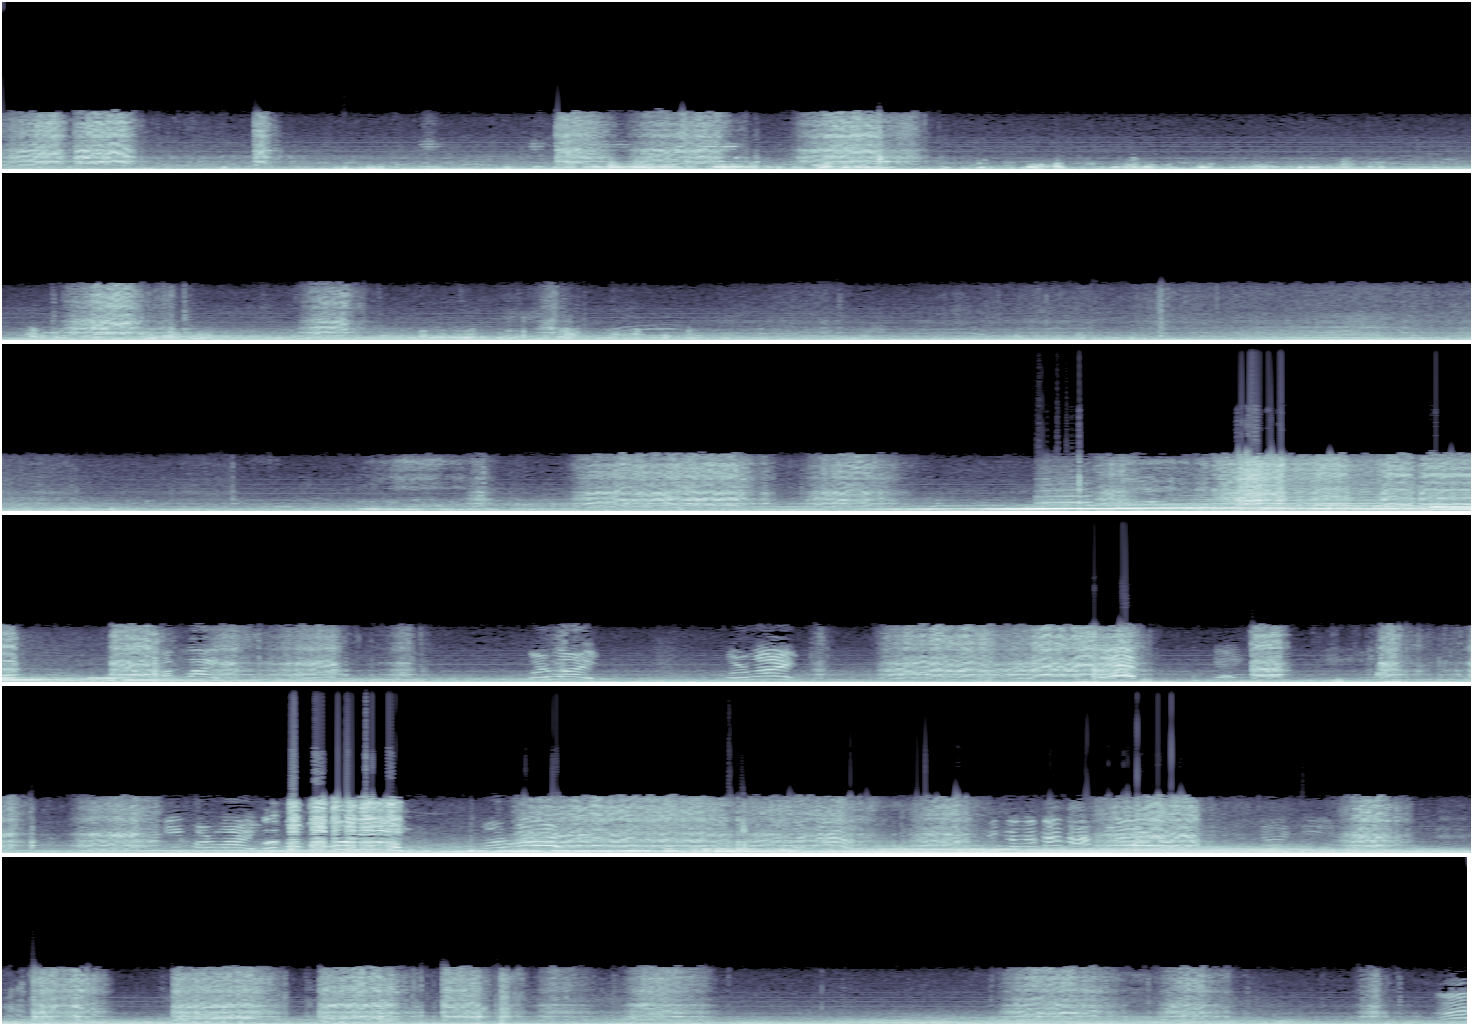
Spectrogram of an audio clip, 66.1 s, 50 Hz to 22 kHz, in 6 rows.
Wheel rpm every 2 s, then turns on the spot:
80, 0, 90, 50, 0, 40, 40, 0, 10, 20, 20, 0, 10, 140, 30, 110, 140, 70, 10, 60, 130, 40, 40, 40, 180, 80, 80, 70, 130, 100, 10, 60, 20.
18-22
